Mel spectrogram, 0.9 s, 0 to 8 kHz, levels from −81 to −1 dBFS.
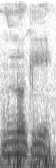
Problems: constant background noise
